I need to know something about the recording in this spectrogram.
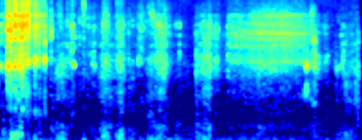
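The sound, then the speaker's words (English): Crisp, crackly crunching of wavy electric lime and sea salt potato chips being bitten and chewed, loudest in the first half-second, then continuing as a steady, softer munching with no talking. “The wavy lime, electric lime and sea salt. Here we go.”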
